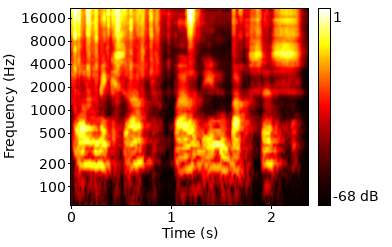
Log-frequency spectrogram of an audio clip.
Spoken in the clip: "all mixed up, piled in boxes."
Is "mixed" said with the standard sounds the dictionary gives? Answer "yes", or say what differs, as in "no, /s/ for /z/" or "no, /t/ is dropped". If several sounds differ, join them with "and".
no, /t/ is dropped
